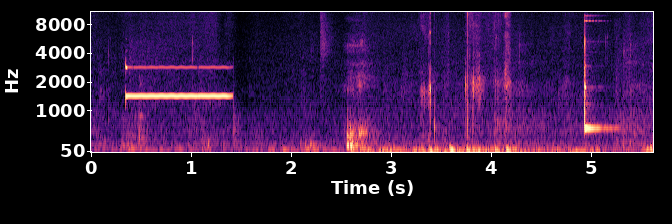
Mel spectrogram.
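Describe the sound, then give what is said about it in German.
A single steady electronic voicemail beep in an SWR 2 radio play, about a second long with a clear pitch and a faint higher harmonic. Quiet background noise and a few soft clicks follow. “Ich bin gerade nicht zu erreichen, aber wenn ihr was Wichtiges für mich habt, dann hinterlasst mir gerne eine Nachricht nach diesem nervigen Ton.”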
